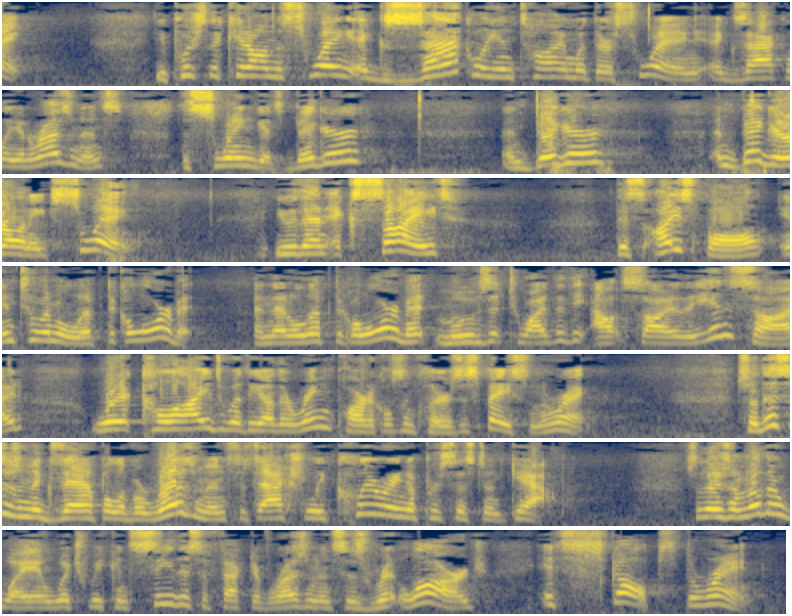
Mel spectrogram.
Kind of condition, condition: setting, large echoing room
